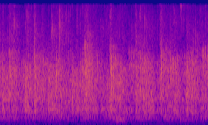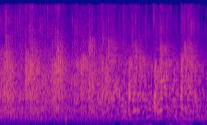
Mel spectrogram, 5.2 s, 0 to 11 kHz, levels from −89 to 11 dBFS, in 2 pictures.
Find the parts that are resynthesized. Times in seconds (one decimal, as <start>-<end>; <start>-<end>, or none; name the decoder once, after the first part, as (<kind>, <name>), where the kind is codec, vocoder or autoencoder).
4.0-5.2 (vocoder, BigVGAN v2)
